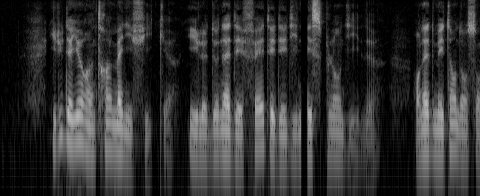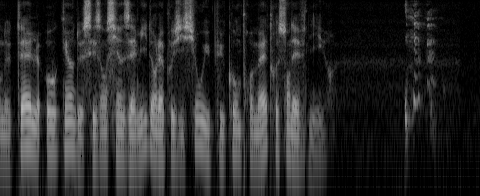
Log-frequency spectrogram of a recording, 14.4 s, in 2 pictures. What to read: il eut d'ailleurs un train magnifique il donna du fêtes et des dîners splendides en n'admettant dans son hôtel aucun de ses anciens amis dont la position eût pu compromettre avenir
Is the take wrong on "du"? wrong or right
wrong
